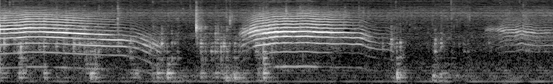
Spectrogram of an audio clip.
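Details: Loud, very high-pitched drawn-out meows come from Miel, a sick, dehydrated red tabby-and-white male kitten rescued at one day old. There are two long wavering cries about a second apart, the first falling at its end, then a fainter one.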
